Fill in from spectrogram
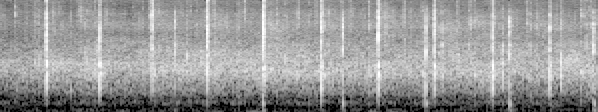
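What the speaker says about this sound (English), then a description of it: "One more round of applause for this group that's put this together" An audience at a community event applauds, a quiet, fairly sparse patter of individual claps with distinct sharp hits scattered across a few seconds, somewhat distant.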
